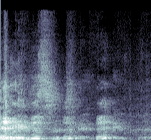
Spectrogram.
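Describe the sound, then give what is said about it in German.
A woman coughing: a few short, rough, voiced bursts in quick succession, fairly loud at first and fading toward the end. “Und jetzt hustet sie.”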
